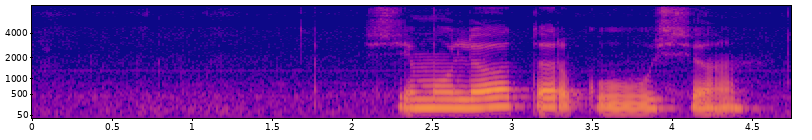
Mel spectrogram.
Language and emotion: Russian, sad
